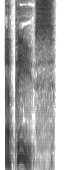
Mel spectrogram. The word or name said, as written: apiece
